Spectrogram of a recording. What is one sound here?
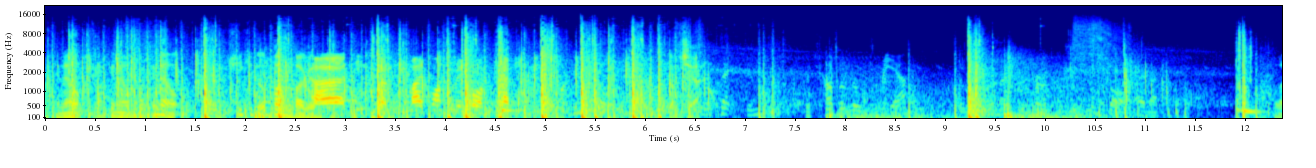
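Gunshots crack in rapid bursts outdoors.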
